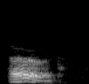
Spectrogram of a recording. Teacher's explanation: Americans never took on the newfangled habit of pronouncing H in herb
